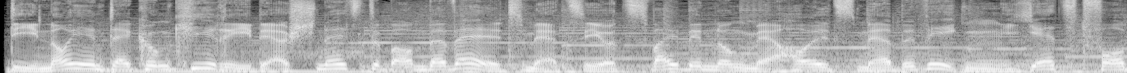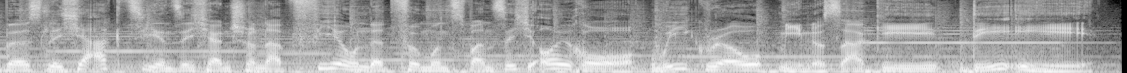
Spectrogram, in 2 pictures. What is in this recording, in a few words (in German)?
Funkspot; WeGrow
